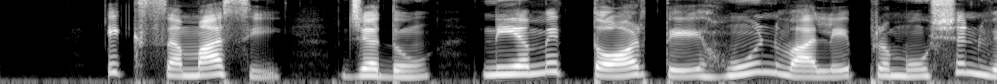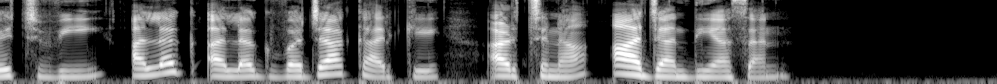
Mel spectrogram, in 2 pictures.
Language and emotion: Punjabi, neutral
